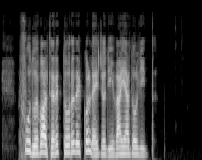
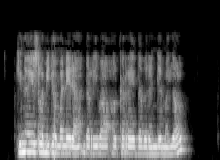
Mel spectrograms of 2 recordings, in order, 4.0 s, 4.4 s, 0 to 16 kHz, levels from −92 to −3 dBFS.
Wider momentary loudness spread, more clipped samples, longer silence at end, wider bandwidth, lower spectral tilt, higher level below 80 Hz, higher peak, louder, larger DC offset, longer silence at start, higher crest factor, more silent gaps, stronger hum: about the same, 8 LU vs 7 LU; neither; first, 1.1 s vs 0.7 s; first, 11 kHz vs 7 kHz; about the same, -6.5 dB/octave vs -7.5 dB/octave; second, -60 dBFS vs -50 dBFS; about the same, -2 dBFS vs -2 dBFS; about the same, -19 LUFS vs -17 LUFS; neither; about the same, 0.4 s vs 0.35 s; about the same, 18 dB vs 14 dB; neither; neither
